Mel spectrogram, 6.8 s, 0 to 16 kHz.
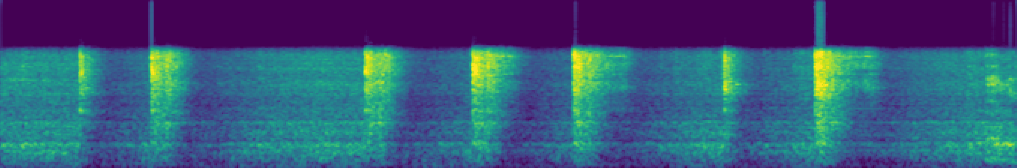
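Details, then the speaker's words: C6 transmission rebuild for a 950 hp 428 Cobra Jet sled-pull truck: new pump bushing pressed in with sharp hammer blows every half second to a second, ringing harder and more solid at the end once the bushing is fully seated. "just sound difference there when you're fully seated you'll hear a sound oh you just got to listen to it I'm deaf and I can hear it I know you guys can"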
